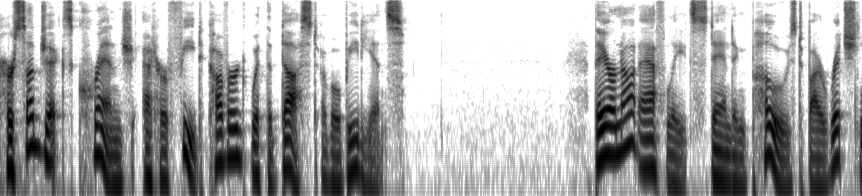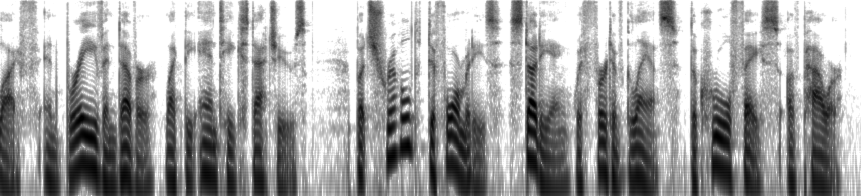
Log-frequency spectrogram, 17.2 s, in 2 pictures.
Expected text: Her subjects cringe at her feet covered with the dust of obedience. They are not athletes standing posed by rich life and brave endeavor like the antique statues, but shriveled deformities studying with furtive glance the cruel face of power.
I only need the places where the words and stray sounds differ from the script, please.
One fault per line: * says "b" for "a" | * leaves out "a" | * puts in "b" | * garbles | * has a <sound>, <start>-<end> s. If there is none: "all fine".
all fine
